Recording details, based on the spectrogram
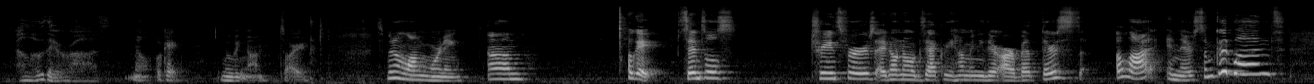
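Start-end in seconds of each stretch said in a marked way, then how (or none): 0.1-1.0 very low, hushed murmur. Greeting a viewer who joined: Silence of the Lambs voice. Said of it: "That's my Silence of the Lambs voice".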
